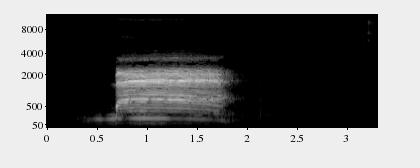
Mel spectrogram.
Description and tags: Bleating sheep (once)
nature, animal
